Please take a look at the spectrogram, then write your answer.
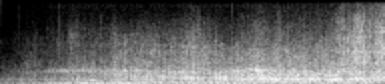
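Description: A speedboat engine roars loudly and steadily as it races towards a marina, swelling in the first moment then holding a strong, droning pitch throughout, with no voices.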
